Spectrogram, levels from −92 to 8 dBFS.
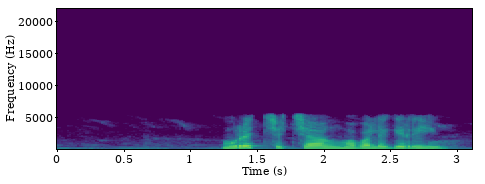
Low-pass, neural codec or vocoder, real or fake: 5.4 kHz; none; real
